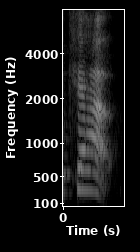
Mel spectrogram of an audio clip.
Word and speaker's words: cap: It rhymes with um clap. So it's the opposite of lie when you're telling the truth. Yes, no cap.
